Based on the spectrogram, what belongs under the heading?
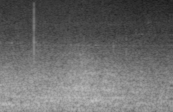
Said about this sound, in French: Alors je pensais déjà aux avions en arrivant sur le site, parce qu'ils défilent les uns derrière les autres au-dessus du quartier. C'est une route aérienne vers Brussels Airport.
